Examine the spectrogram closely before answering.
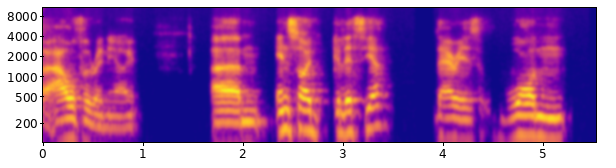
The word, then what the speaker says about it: Alvarinho: So the B is replaced with a V. So Alvarinho.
